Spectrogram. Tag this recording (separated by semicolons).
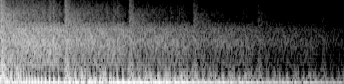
Dance; Trance; Explosion; Fx; Psytrance; Processed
